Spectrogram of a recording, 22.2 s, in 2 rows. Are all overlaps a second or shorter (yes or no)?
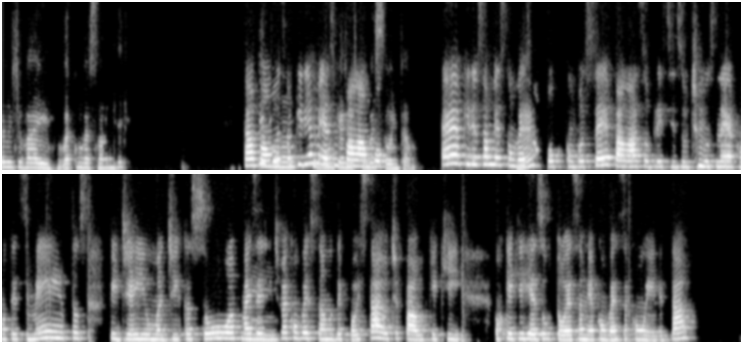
no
